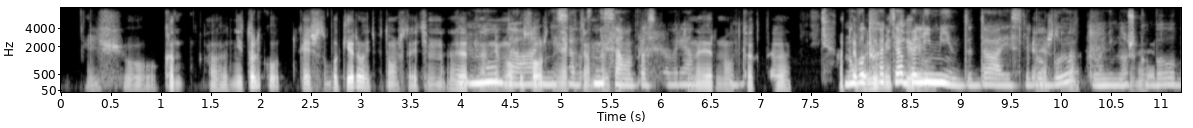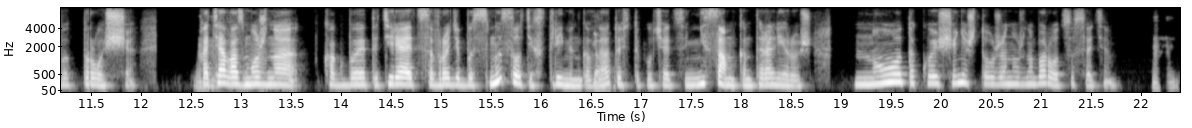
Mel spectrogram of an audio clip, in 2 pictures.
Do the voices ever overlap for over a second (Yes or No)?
Yes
